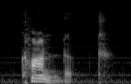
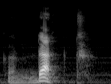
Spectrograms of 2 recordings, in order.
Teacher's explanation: they gain stress on first syllable when they are used as nouns or adjectives the second syllable is stressed when they are used as verbs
